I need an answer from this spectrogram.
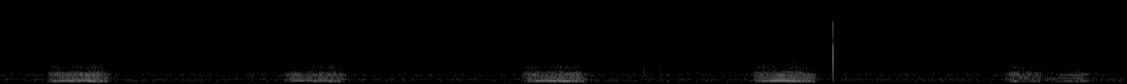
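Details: Dog named Charlie snoring while asleep, five harsh breathy snores spaced roughly every two and a half seconds, one sharp click midway, otherwise still surroundings.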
